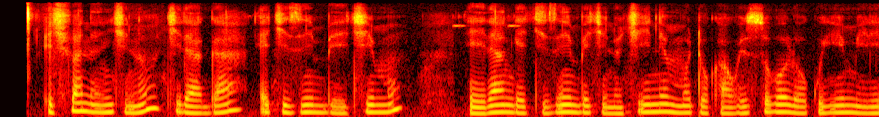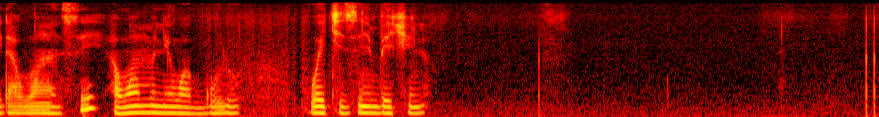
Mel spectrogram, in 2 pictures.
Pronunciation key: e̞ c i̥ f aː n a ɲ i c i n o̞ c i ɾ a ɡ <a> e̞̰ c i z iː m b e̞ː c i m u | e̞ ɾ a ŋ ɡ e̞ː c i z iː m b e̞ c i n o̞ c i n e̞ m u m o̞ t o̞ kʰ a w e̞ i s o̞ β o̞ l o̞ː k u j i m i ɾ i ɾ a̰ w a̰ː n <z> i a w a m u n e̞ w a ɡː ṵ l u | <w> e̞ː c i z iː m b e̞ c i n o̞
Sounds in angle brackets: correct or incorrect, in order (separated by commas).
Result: correct, incorrect, correct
